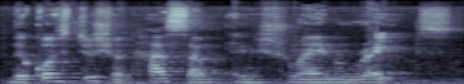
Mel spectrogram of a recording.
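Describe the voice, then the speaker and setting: A man's voice: mid-range voice, normal speed, a little mellow. A Ugandan man speaking as a legal consultant in an interview, explaining points emphatically and laying them out in lists. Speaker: entertainment and media law consultant, interview guest. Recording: roomy echo, faint background noise.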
